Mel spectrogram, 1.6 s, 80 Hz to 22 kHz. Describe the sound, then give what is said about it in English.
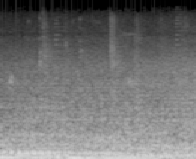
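Steady low engine drone and rumble from inside city bus number 56, a constant hum with faint rattles, continuous and fairly loud throughout, no voices. “Okay, so I'm on the bus. I'm on bus 56.”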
